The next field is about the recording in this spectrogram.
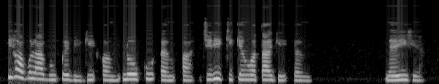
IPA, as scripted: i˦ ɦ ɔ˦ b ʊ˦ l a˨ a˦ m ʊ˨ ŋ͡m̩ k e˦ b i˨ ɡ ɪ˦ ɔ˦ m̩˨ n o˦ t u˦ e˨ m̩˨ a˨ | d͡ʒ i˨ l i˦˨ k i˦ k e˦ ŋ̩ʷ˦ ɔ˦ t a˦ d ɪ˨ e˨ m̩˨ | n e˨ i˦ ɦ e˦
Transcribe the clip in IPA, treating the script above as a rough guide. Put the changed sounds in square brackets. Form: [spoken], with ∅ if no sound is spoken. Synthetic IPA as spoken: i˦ ɦ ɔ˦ b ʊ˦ l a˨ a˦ [b] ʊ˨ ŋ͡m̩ [k͡p] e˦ b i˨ ɡ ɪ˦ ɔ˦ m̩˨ n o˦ [k] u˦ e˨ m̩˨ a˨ | d͡ʒ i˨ [ɾ] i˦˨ k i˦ k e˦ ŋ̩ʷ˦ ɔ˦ t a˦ [ɡ] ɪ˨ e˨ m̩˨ | n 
